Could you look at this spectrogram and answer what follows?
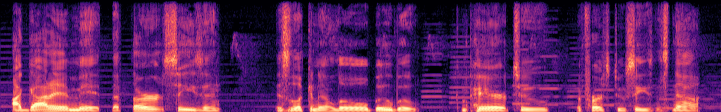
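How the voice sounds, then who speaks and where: A man talks at a fairly slow pace with music playing in the background. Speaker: podcast host. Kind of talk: casual podcast talk. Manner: casual, unfiltered.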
